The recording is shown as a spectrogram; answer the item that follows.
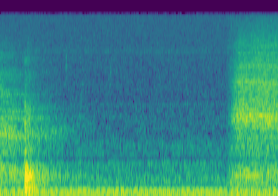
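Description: A man's short, sharp nervous breath about a quarter of a second in, then a quieter breathy inhale near the end, over a low steady room hum.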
